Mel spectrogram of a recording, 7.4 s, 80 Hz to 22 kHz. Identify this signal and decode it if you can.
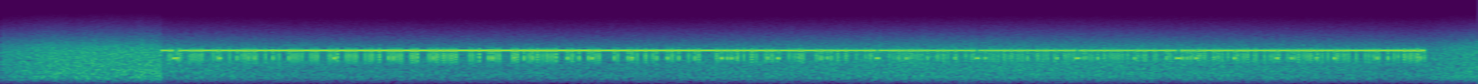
Weather fax (radiofax), 120 lines a minute, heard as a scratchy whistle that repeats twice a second, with radio static.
